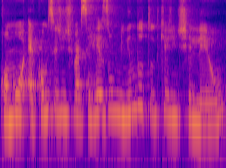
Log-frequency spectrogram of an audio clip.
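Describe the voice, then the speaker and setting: The voice is a woman's, somewhat breathy. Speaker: Bible reading YouTuber. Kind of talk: Bible reading aloud with commentary. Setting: home, recorded or live video.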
